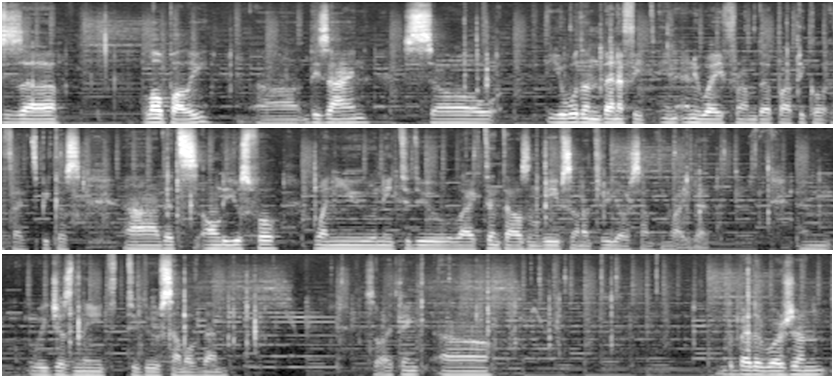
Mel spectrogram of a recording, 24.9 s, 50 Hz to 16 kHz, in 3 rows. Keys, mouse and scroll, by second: 4.5 alt+d, 5.5 click, 7.4 click, 10.6 click, 12.9 click, 13.5 g, 14.9 click, 15.4-19.9 shift+middle drag, 17.0 alt+r, 19.9 click, 21.9 click, 22.1-24.9 shift+middle drag, 23.9 KP_7.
